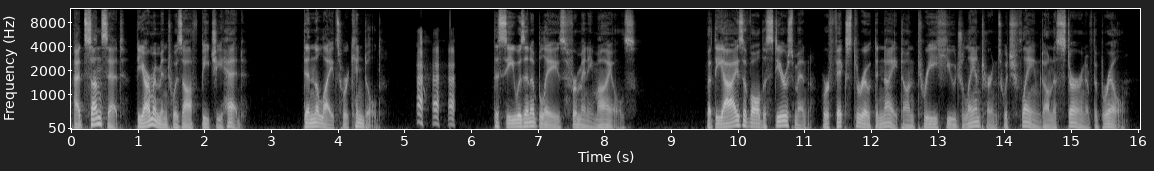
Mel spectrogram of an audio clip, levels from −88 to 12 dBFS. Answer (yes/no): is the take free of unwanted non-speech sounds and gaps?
no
